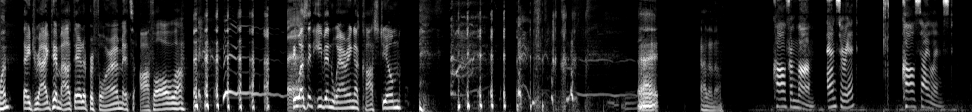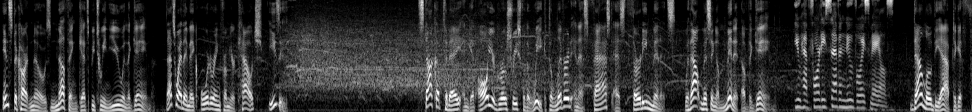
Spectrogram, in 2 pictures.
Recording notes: braves the cold and crowds to report live at Fenway for truck day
